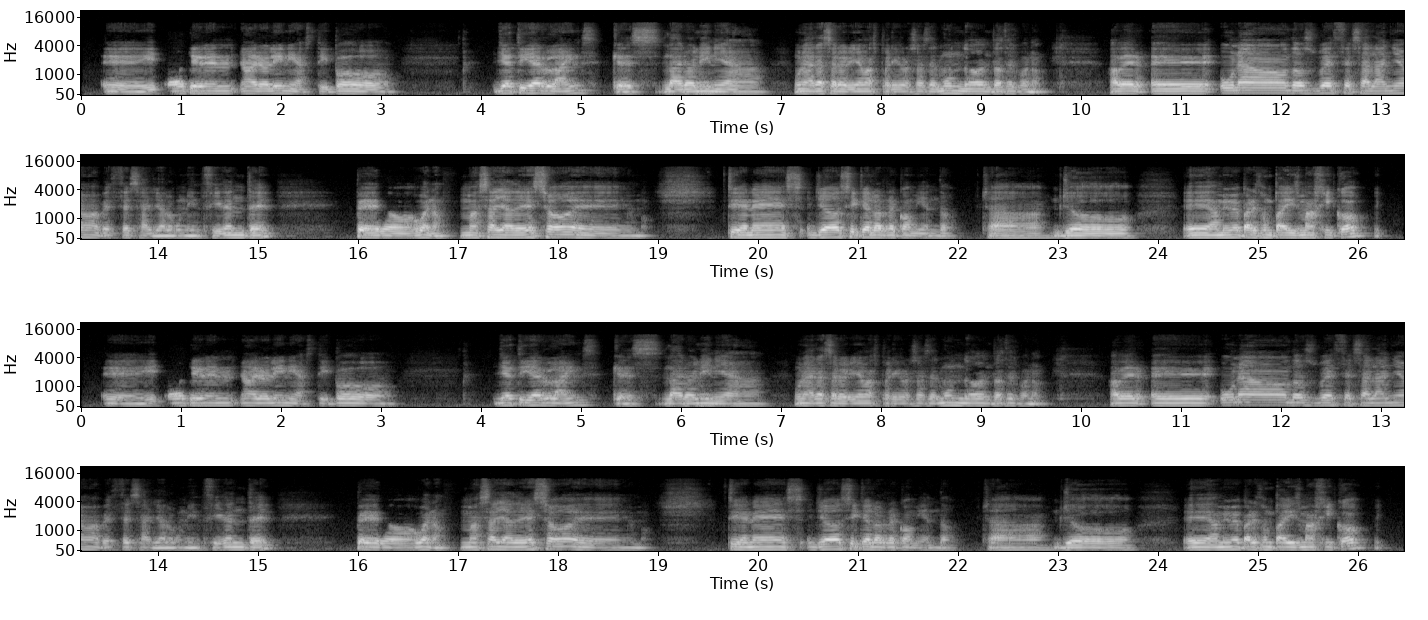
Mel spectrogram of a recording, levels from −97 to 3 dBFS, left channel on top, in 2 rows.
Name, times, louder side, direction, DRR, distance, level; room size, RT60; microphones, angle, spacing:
voice 1, 0.2-3.2 4.1-6.9 7.1-9.7 10.3-15.4 16.0-19.4 19.7-22.0 22.2-26.2, left 3 dB, 70° left, 0.6 m, -22 dB
2.8 x 2.5 x 3.5 m
head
